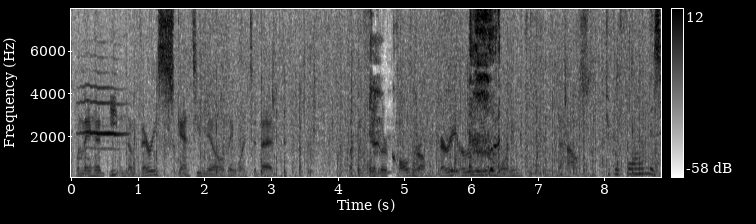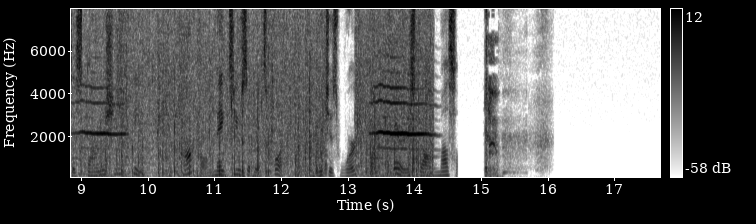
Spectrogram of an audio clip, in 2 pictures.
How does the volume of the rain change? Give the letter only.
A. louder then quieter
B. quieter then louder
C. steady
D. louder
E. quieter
D.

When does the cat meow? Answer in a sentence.
You can hear the meowing from 0.1 to 0.9 s, from 8.8 to 9.6 s and from 13.3 to 14.3 s.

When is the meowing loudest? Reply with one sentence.
The volume of the meowing peaks at 14 seconds.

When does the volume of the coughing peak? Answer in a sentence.
The volume of the coughing peaks at 6 seconds.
